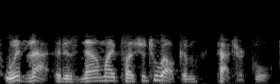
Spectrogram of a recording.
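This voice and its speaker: Man, quick scripted moderator intro, fairly high voice, tinny phone-line sound. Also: husky, no room sound. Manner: formal, read from script. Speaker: webcast moderator. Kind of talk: scripted announcement.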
